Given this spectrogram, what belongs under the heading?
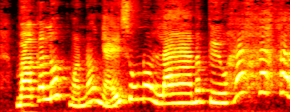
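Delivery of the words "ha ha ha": high, noisy, cackling demon voice. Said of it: "nó cười um sùm".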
